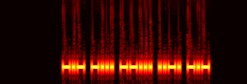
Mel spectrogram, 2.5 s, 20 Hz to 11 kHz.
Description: Morse code, heard as a keyed tone, about 52 wpm, 700 Hz. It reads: KB7FK
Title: USA Call Signs - 5 Characters - 3x Character Spacing - 50wpm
